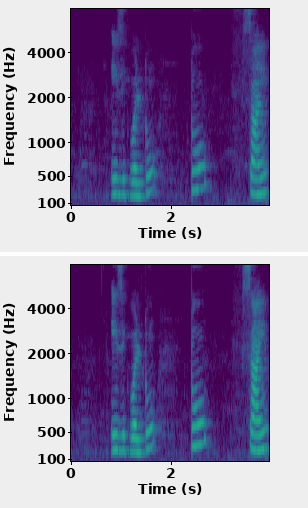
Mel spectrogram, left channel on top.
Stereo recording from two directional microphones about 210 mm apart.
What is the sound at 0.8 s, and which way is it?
Speech, 50° right (ahead or behind).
